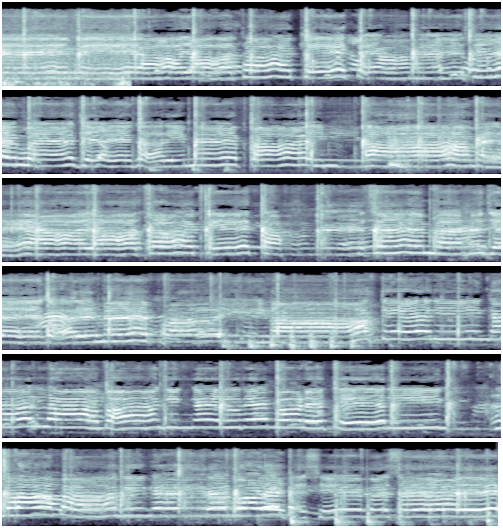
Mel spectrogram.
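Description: Women singing a folk wedding song together, keeping time with steady hand claps in place of the dholak drum.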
